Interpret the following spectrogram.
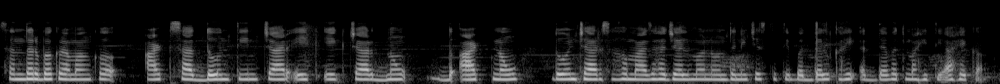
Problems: none marked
